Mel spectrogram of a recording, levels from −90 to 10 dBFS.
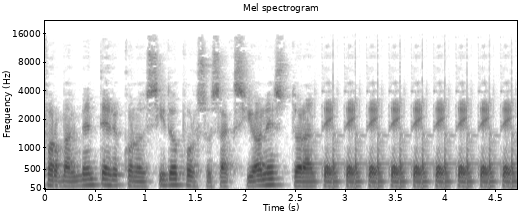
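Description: It's a speech clip, and right after "reconocido por sus acciones" at 2.88 s it falls into a broken-record loop: a 0.22 s fragment repeats eight times back to back until the end. Most likely the player or stream stalled and kept resending it, so whatever followed is lost.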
